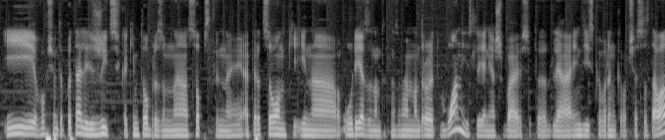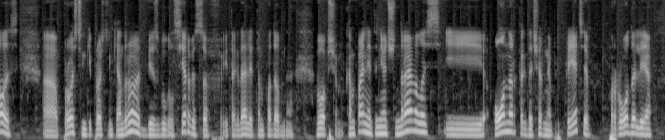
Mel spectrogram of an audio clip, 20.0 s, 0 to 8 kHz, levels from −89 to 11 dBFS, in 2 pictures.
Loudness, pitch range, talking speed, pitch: -18 LUFS, 110-130 Hz, 155 wpm, 115 Hz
